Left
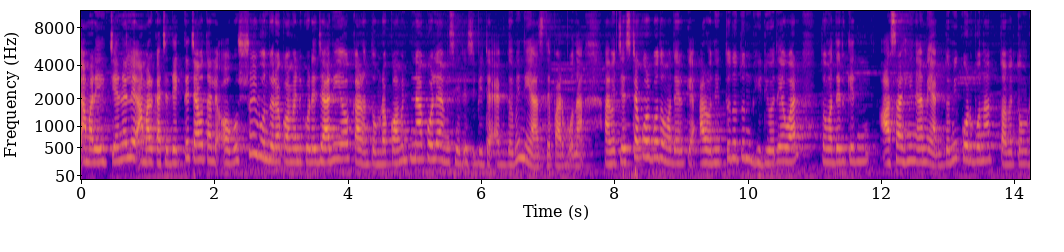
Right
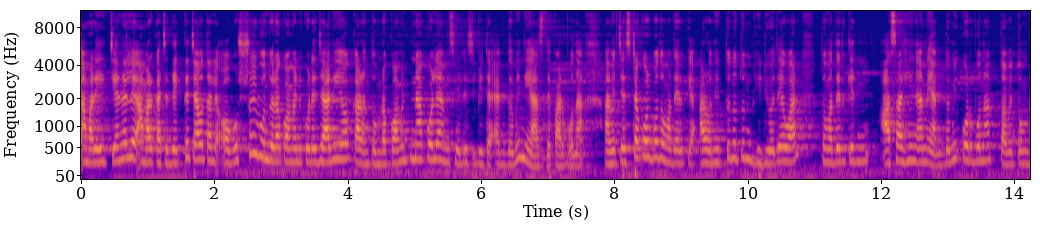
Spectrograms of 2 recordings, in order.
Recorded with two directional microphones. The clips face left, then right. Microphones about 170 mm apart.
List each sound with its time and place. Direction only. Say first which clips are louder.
0.0 s a woman's voice: right 2 dB; 30° right (ahead or behind)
